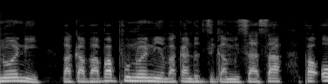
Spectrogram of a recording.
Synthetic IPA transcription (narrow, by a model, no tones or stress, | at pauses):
oni | ʋakab͡vap̬apuno̞niʋakandod͡zikamisasapaʔo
